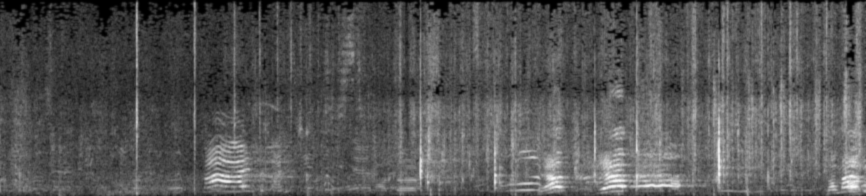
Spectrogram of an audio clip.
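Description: High-pitched girls' voices calling and shouting outdoors in short bursts, loudest in the second half, with a few sharp clicks in between.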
